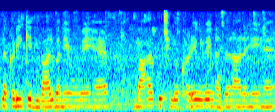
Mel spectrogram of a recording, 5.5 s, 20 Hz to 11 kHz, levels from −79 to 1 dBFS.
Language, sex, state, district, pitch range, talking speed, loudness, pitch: Hindi, female, Chhattisgarh, Raipur, 190-200 Hz, 165 wpm, -18 LUFS, 195 Hz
